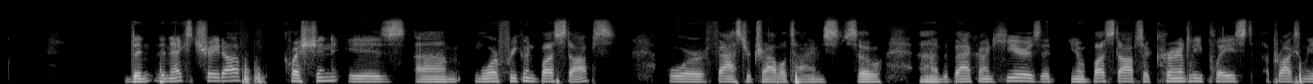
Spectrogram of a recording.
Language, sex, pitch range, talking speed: English, male, 120-135 Hz, 135 wpm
